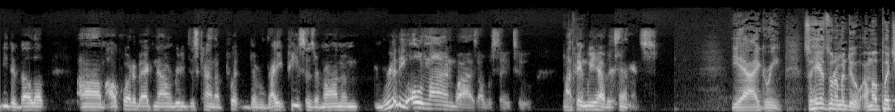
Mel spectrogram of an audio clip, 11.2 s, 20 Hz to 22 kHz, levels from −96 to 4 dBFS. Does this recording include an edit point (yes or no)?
no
